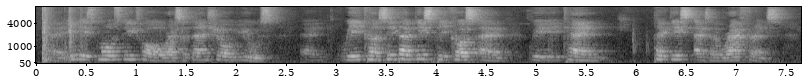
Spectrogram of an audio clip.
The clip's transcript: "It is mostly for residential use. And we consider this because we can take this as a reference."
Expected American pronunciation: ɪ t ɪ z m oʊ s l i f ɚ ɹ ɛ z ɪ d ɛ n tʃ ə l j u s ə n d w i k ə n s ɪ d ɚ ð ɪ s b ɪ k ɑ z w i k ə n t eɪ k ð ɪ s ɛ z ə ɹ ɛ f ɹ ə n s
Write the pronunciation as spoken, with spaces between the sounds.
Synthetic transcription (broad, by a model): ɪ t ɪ s m oʊ s l i f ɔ ɹ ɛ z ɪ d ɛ n ʃ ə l j u s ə n w i k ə n s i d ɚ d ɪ s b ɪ k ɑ s w i k ə n t eɪ k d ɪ s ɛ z ə ɹ ɛ f ɹ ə n s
